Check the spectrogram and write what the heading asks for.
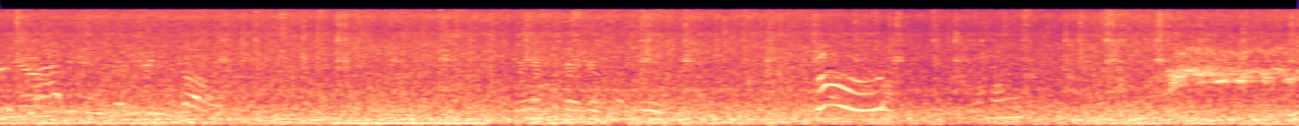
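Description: Steady hiss of water spraying and falling from a splash-pad play structure, with children's voices calling over it.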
